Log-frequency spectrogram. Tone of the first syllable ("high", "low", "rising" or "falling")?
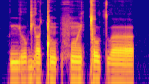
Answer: rising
